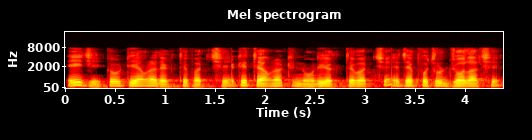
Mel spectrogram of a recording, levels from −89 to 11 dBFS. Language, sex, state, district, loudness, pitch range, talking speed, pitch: Bengali, male, West Bengal, Dakshin Dinajpur, -19 LUFS, 105-125 Hz, 230 wpm, 115 Hz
